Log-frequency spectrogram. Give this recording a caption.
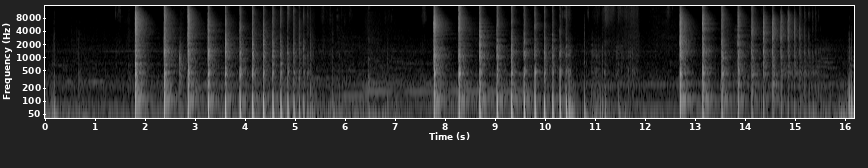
ball basketball drop
ball bounce basketball drop
drop, basketball, bounce, ball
